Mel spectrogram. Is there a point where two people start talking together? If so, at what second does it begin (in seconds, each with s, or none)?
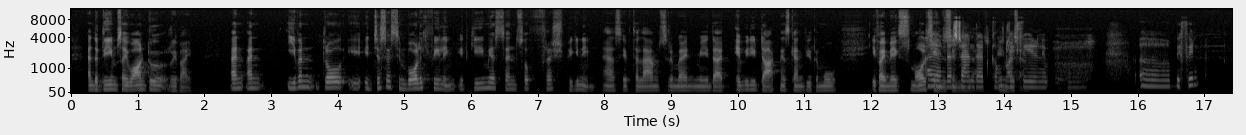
12.8 s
